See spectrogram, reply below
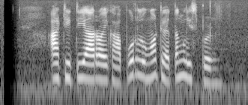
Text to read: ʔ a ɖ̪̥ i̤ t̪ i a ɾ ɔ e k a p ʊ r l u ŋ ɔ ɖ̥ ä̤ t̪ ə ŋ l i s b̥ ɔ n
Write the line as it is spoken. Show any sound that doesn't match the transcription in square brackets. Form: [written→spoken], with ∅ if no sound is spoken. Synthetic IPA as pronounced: ʔ a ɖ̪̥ i̤ t̪ i a ɾ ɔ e k a p ʊ r l u ŋ ɔ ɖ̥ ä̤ t̪ ə ŋ l i s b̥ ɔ n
